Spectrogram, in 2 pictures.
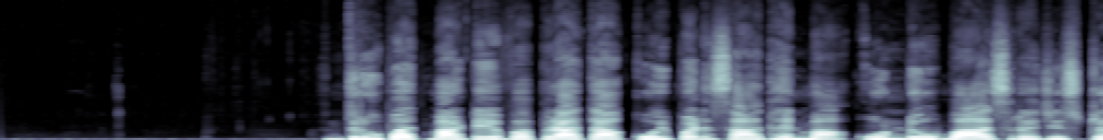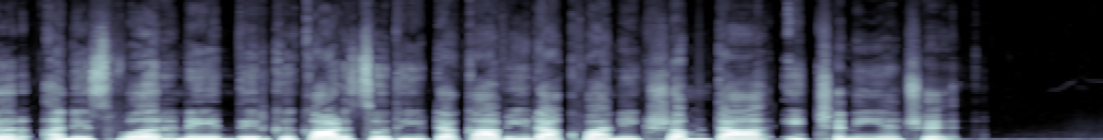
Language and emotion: Gujarati, neutral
